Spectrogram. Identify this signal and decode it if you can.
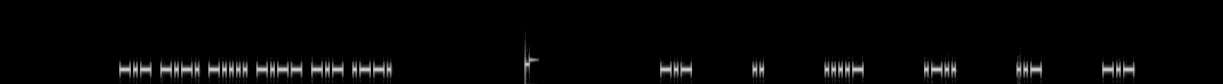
Morse code, heard as a keyed tone, about 34 wpm, spaced as for 18 wpm, 700 Hz. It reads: KC6YKP KI4LUK
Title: USA Call Signs - 6 Characters - 6x Character Spacing - 35wpm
